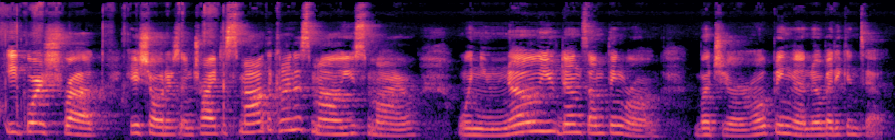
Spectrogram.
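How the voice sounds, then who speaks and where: A woman's voice: mid-range voice, moderate pace, slight background noise, rough recording. A woman with an American accent reading a storybook aloud expressively, as a teacher does for young children. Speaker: second grade teacher.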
